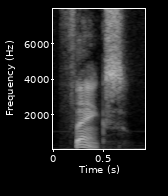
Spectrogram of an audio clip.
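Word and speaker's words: thanks: دهید و تکرار کنید به تلفظ این واژه دقت کنید تی اچ را نوک زبانی تلفظ کنید گوش دهید و تکرار کنید یو دوباره بگویید متشکرم حالا بگویید ممنون تنکس این دو عبارت برای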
